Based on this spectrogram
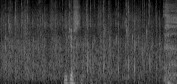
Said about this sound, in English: Before I start, can we have a round of applause for the worship band, because they were just incredible.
